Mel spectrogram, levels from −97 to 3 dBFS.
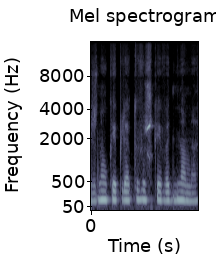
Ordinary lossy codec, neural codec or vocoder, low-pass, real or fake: Opus, 32 kbps; none; 14.4 kHz; real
